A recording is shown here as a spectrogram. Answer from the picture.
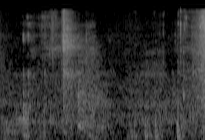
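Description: Pug making faint, weird little noises, a string of short soft sounds, while its chin is stroked.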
